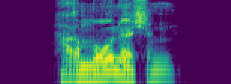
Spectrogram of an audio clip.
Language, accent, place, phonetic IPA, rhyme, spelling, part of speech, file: German, Germany, Berlin, [haʁˈmoːnɪʃn̩], -oːnɪʃn̩, harmonischen, adjective, De-harmonischen.ogg
- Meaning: inflection of harmonisch: 1. strong genitive masculine/neuter singular 2. weak/mixed genitive/dative all-gender singular 3. strong/weak/mixed accusative masculine singular 4. strong dative plural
